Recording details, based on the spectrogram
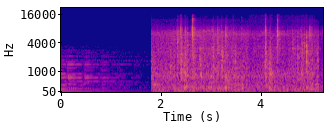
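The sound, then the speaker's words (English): A short musical tail cuts off, then a printer runs steadily in the background, a dense mechanical whir and rustle punctuated by sharp clicks and ticks as pages feed through, with about 120 more pages left to print. “Do you hear my printer in the background?”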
